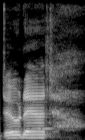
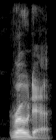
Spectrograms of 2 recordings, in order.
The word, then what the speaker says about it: Rodat: written by Robert Dodat. He wrote another really good. Rodat. Yeah, I think that's how you say it, right? Rodat. Yeah, with an R.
